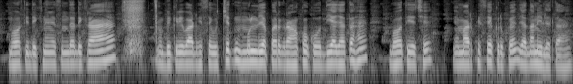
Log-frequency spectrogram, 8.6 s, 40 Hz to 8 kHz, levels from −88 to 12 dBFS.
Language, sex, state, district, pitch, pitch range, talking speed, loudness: Hindi, male, Chhattisgarh, Balrampur, 145 Hz, 145-160 Hz, 215 wpm, -19 LUFS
